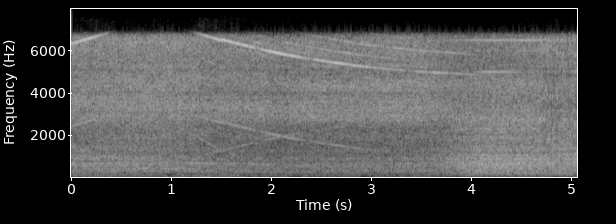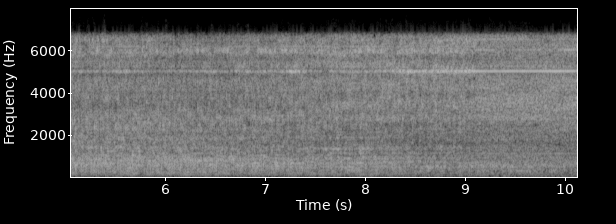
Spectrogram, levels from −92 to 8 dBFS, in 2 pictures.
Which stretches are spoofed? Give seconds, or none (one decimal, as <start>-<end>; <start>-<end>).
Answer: 4.7-9.1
